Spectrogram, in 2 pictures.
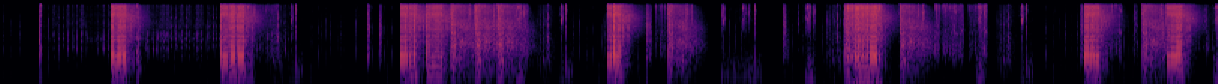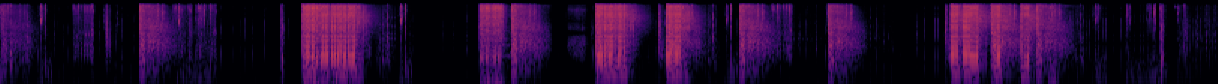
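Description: A rifle fires in short bursts.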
